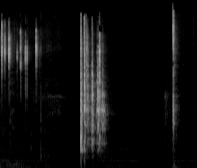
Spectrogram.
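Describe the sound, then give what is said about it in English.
Polyhedral dice clatter and tumble across a hard surface as they are rolled to pick contest winners: a quick run of light clicks, a louder rattling burst, then one last sharp click as they settle, with no voices. “has the polyhedral dice, and, and I have the list.”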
